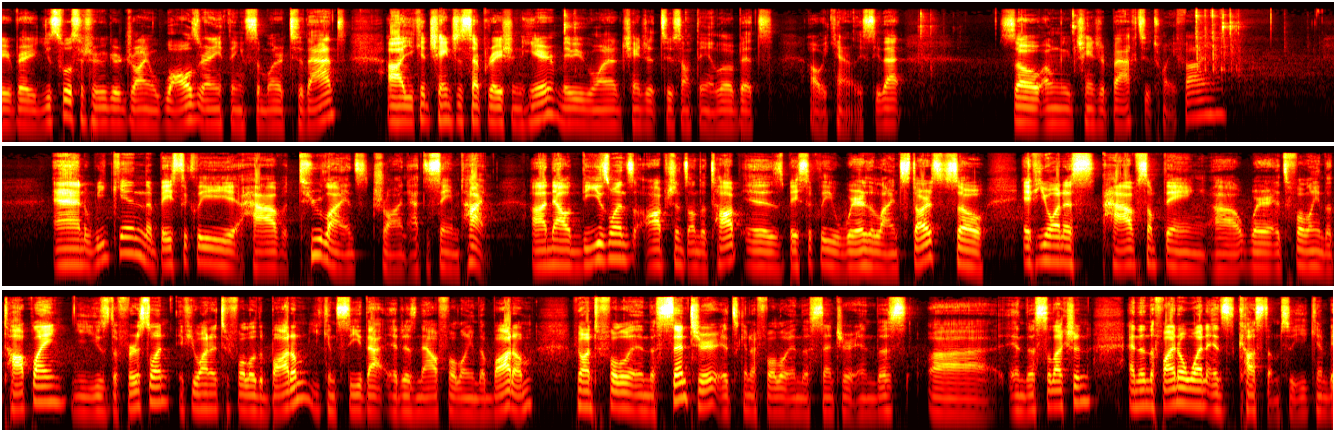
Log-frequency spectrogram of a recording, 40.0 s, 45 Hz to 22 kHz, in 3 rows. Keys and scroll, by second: 5.7 5, 9.2 Escape, 10.7 5, 12.0 BackSpace, 12.1 BackSpace.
